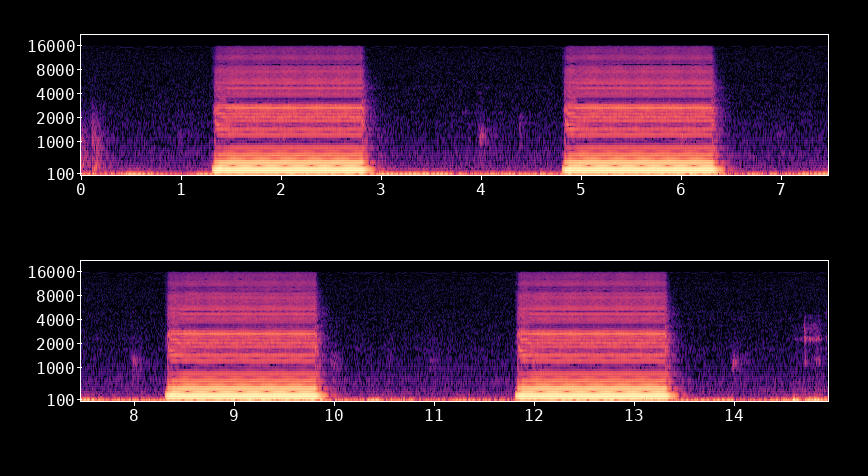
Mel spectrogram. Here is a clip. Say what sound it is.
Cell phone vibrates on a wooden table.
